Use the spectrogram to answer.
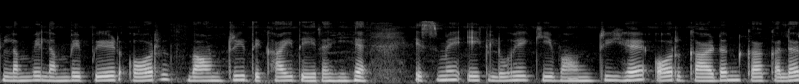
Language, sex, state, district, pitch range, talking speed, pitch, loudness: Hindi, female, Maharashtra, Chandrapur, 175-195 Hz, 150 wpm, 185 Hz, -18 LUFS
